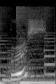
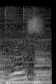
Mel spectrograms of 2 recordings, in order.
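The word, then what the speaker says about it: Bruges: to go to bruce they pronounce it as bruce it's b-r-u-g-e-s did i pronounce it right it's bruce okay so i wanted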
